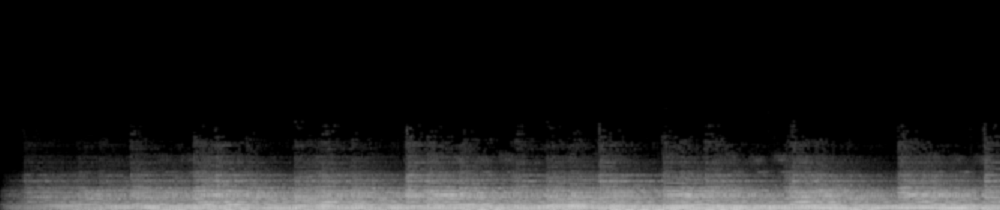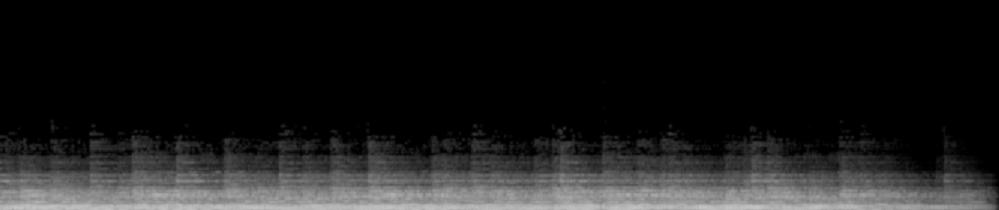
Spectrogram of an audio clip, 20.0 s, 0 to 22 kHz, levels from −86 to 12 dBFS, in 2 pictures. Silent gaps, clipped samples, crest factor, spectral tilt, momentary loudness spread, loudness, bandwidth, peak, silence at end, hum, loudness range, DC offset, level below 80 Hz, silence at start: none; under 0.1%; 14 dB; -9 dB/octave; 7 LU; -15 LUFS; 6 kHz; -2 dBFS; 0.1 s; none; 2 LU; under 0.1%; -46 dBFS; 0.2 s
